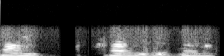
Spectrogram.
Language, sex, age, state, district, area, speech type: Punjabi, female, 18-30, Punjab, Muktsar, urban, conversation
